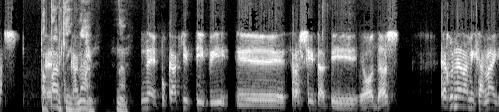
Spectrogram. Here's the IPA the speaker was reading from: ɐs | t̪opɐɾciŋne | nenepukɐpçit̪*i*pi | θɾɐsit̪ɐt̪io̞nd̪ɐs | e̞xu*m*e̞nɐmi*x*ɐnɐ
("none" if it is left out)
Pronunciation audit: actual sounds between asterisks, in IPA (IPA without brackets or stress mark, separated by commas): i, n, x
